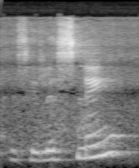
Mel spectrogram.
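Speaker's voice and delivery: usual speaking voice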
